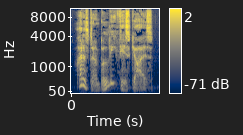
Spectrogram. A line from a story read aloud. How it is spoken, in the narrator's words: muttered Ford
